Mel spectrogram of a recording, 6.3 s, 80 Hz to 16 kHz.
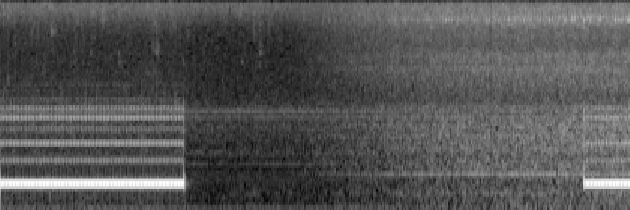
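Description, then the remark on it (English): In a commercial where Kermit the Frog calls 911, a loud, steady telephone dial tone hums for a couple of seconds, then cuts off for a quieter hissy stretch as 911 is dialed, before the tone sounds again at the end. “And this is the one where Kermit calls 911.”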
